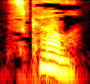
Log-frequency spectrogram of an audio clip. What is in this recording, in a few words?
"Skull", English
